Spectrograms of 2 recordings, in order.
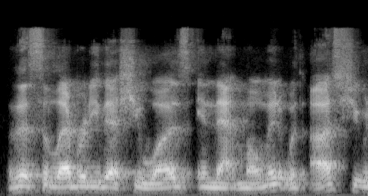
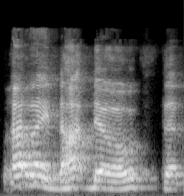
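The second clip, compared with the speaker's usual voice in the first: freaking out; 6 semitones higher, 4 dB louder than usual. Retold or imitated. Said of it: "starts freaking out".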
